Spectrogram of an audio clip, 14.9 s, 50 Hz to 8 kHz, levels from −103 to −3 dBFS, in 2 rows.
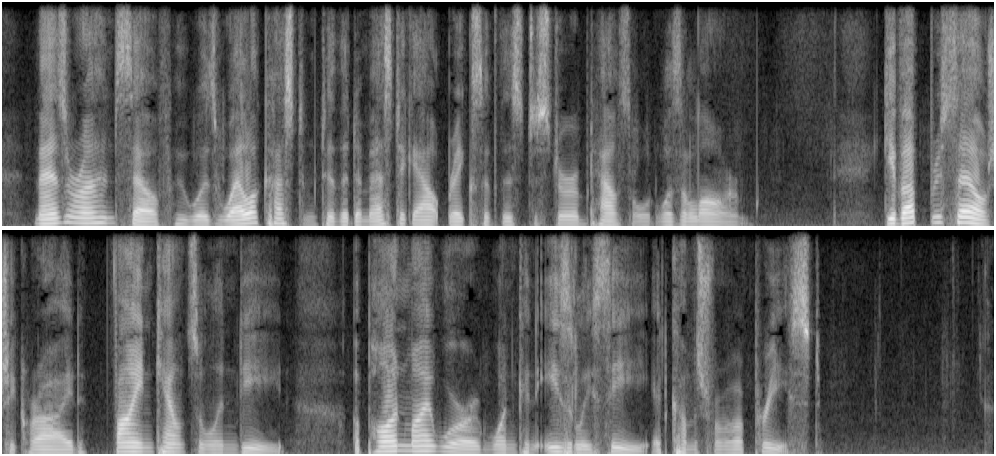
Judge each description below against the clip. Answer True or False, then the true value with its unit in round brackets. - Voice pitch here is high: False (140 Hz)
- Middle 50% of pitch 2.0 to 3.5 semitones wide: False (4.0 semitones)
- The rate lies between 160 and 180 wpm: False (145 wpm)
